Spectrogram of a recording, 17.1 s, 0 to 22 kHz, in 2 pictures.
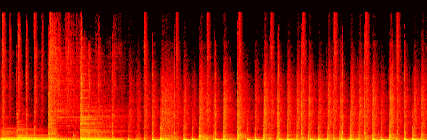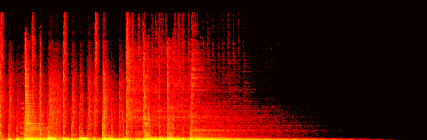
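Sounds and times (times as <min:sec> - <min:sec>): bass and guitar: 0:00.0 - 0:02.6, 0:08.9 - 0:15.5
drum kit beat: 0:00.0 - 0:14.4.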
